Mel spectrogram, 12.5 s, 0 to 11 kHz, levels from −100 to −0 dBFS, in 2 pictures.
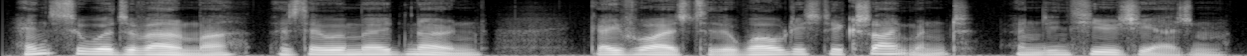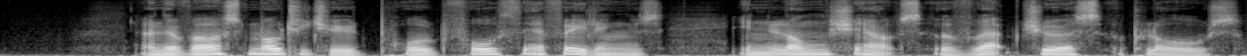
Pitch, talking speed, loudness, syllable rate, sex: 115 Hz, 155 wpm, -18 LUFS, 4.8 syllables/s, male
